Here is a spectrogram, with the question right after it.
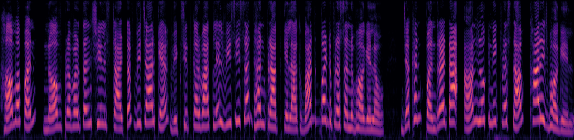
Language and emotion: Maithili, happy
